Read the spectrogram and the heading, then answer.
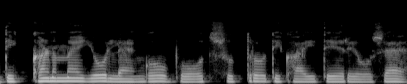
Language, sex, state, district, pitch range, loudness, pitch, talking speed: Marwari, male, Rajasthan, Churu, 125-140 Hz, -24 LUFS, 130 Hz, 145 wpm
